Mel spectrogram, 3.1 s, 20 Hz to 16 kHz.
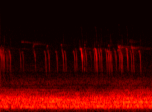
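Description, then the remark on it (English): A wild flock of about 11 birds calls over and over in quick, overlapping high chirps and clucks, steady for the whole stretch over a constant low rumbling background. “Start recording the wild flock now.”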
